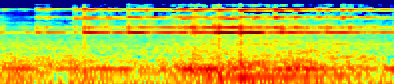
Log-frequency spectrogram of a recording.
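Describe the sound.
A small ritual hand bell is shaken gently by a Then practitioner during a chanting ceremony in a courtyard, giving a bright, sustained, shimmering ring with many rapid, light strikes and no voices audible.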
